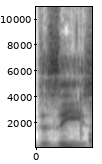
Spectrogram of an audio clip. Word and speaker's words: diseased: Ten cuidado con la pronunciación. Mm-hmm. Diseased está repleto de enfermedades. She's diseased. Oh, right. Diseased. Right. Okay. All right. Deceased. So you need to be una pura S. Sonido S en ambos sitios.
